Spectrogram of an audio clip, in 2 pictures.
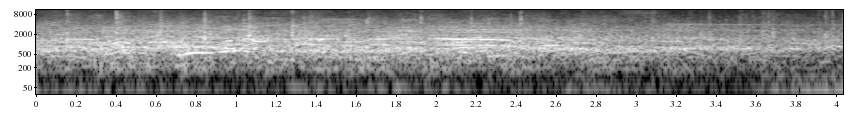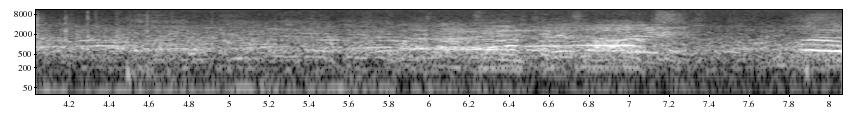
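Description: Football stadium crowd noise: a steady murmur of spectators with a few scattered shouts.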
